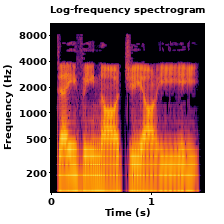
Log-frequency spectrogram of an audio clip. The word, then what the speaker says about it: Devanagari: Devanagari, Devanagari, Devanagari IAST, Devanagari, Sanskrit pronunciation, Dnai, also called Nagari, Nagari, Nagari is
